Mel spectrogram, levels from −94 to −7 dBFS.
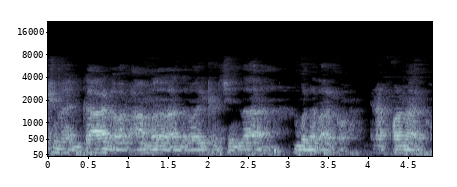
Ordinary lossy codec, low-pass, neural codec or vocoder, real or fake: none; none; none; real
